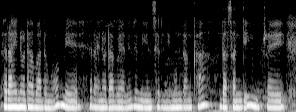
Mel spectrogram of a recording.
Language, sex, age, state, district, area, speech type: Bodo, female, 18-30, Assam, Udalguri, urban, spontaneous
